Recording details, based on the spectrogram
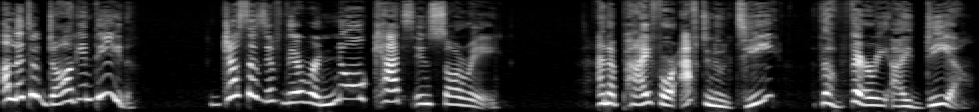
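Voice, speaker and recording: A woman's voice: sits high, sing-song, takes it slowly, a bit bright, dry recording, clean studio sound, exaggerated voice. A woman voicing a snobbish, indignant female cat in a storybook, haughty and exclamatory in her disdain. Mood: scornful.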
